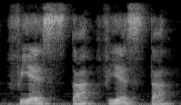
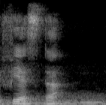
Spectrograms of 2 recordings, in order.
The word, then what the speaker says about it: fiesta: The letter S has some peculiarities. In Mexico, for example, they make it very strong, they tend to make it longer. For example, fiesta, vamos a una fiesta. In other countries they say fiesta, a bit short, fiesta. In Mexico they tend to drag it.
